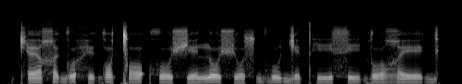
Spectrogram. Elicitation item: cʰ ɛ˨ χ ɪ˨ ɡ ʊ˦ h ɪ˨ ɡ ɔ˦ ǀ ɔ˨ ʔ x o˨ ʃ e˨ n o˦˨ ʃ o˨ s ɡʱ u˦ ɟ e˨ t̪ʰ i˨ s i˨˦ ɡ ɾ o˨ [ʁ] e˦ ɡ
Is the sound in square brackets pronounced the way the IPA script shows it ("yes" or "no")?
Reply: yes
